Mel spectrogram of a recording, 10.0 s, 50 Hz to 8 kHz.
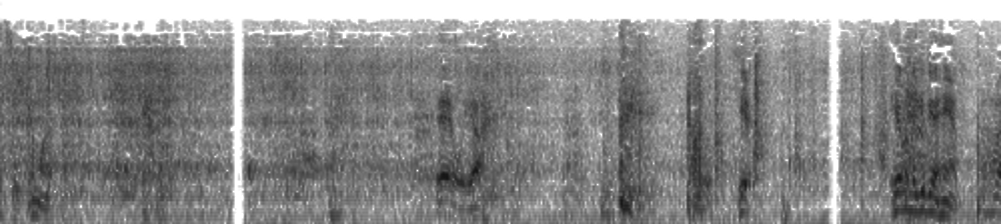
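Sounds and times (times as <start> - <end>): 
water splashing from people swimming: 0.0 - 7.8
speech: 0.3 - 0.7, 4.4 - 5.1, 7.4 - 7.6, 8.9 - 10.0.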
